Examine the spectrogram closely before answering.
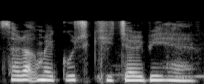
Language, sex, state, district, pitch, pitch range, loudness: Hindi, female, Arunachal Pradesh, Papum Pare, 195 Hz, 185-205 Hz, -12 LUFS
